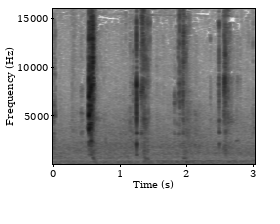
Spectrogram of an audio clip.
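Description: Crunchy, lightly salted potato chips being eaten during a chip tasting, giving a few crisp, faint bites and crunches separated by quiet pauses.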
